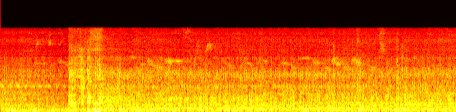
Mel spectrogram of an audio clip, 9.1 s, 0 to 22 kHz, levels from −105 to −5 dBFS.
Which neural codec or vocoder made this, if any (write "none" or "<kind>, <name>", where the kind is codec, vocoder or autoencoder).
vocoder, HiFi-GAN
